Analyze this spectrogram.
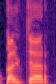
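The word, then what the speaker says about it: culture: Post चर ने चर अब नटूरे हैं पोस्टुरे फुटुरे कलुरे ये सब नहीं पढ़ना है स्टुरे डेंटरे फिटरे फैक्टरे क्रिएट ऐसा नहीं है। इसी वजह से हम लोग पीछे हैं। रूल्स पता होने चाहिए हमको कि टी यू आर एक साथ अगर लास्ट में लगा है चार पढ़ना है।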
